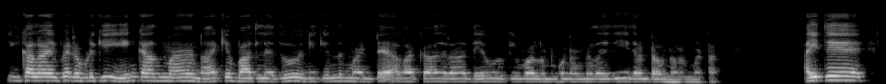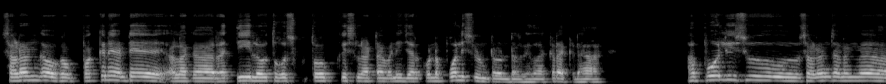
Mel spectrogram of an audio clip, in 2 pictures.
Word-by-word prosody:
ఇంక 175 +1 -9
అలా 175 0 +5
అయిపోయేటప్పుడికీ, 175 -1 0 0.2
ఏం 160 - -3
కాదు 170 -1 0
మా, 160 - -1 0.3
నాకే 140 +5 -1
బాధ 145 0 +3
లేదు. 140 +2 -4 0.2
నీకెందుకు 150 +2 -6
మా 140 - -1
అంటే, 135 - -4
"అలా 280 - +1
కాదురా 275 -1 0 0.2
దేవుడికివ్వాలనుకున్నాం 135 - -4
గదా!" 260 +1 -3
ఇది, 270 +2 -5
ఇది 270 - -1
అంటా 260 - -3
ఉన్నారనమాట. 115 -1 -8 1.0
అయితే, 180 +2 +6 0.6
సడన్‌గా 190 +2 +3
ఒక 165 0 0 0.2
పక్కనే 200 +4 -1
అంటే, 185 +1 0 0.4
అలాగా 150 -1 +1 0.2
రద్దీలో 165 +4 +3
తోసుక్ 160 0 -3
తోక్కిసలాట 165 -2 -1
అవన్నీ 155 +2 -1
జరగకుండా 150 +1 -2
పోలీసులు 185 -4 0
ఉంటూ 135 -1 -2
ఉంటారు 120 -1 -4
గదా 125 0 -3
అక్కడక్కడా. 125 +1 -1 1.0
ఆ - - +3 0.2
పోలీసూ 205 -1 0 0.5
సడన్ 170 +2 +1
సడన్‌గా 175 0 +3
165 Hz, 135 wpm, -23 LUFS, 145-185 Hz, 1.0 s, అయితే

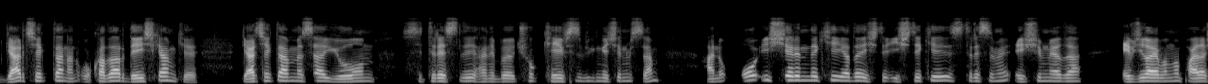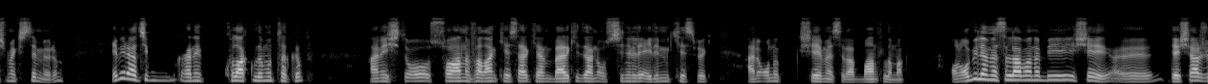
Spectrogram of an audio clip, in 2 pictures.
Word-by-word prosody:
Gerçekten, 170 - +4
hani, 140 0 -6
o - - -10
kadar 155 0 +3
değişken 155 +5 +4
ki. 105 -7 -6 0.4
Gerçekten, 170 +6 +4
mesela, 165 +1 +1
yoğun, 145 +2 -2 0.2
stresli, 155 +1 -1
hani, 135 -2 -6
böyle 140 -1 -1
çok 160 -1 -9
keyifsiz 145 +2 0
bir 155 - -13
gün 155 - -14
geçirmişsem, 160 +2 -4 0.4
hani, 135 +3 -3 0.2
o 205 +3 +1
iş 205 -1 +1
yerindeki 190 -2 +2
ya 175 -3 +1
da, 175 - +1
işte, 160 +1 -4
işteki 180 +5 -1
stresimi 160 +3 -4
eşim 160 +4 -2
ya 155 -1 +2
da 150 0 0 0.4
evcil 130 +4 +4
hayvanımla 155 +1 +5
paylaşmak 150 +1 +2
istemiyorum. 155 0 -5 0.5
E, - - -2
birazcık 225 -6 +4
b 180 0 -14
hani, 170 +1 0 0.2
kulaklığımı 180 0 +3
takıp, 175 +1 -5 0.5
hani, 145 +2 -2
işte, 165 - -2
o 160 0 -2
soğanı 160 -1 +2
falan 155 0 +2
keserken 145 -1 -2
belki 145 +2 +4
de, 145 - +1
hani, 145 0 0
o 135 - -8
sinirle 145 +4 -2
elimi 140 +3 -5
kesmek, 135 0 -6 0.3
hani, 125 +3 -3
onu 145 +2 -6 0.2
şeye, 140 -2 0
mesela, 115 -2 -4
bantlamak 120 -1 -2 0.4
Hani, 130 +2 -6
o - - +2
bile, 240 -2 +5
mesela, 205 -1 +4
bana 200 -1 0
bir 205 -1 -2
şey, 180 -6 +1
eee, 130 +1 -6 0.2
deşarj 165 +4 +3
155 Hz, 165 wpm, -25 LUFS, 140-175 Hz, 0.5 s, hayvanımla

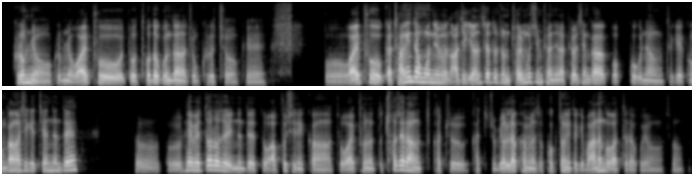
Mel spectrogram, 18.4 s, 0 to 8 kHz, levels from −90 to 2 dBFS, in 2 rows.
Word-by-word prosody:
그럼요. 110 - +2
그럼요. 105 0 -3
와이프도 110 -4 +2
더더군다나 105 -3 +2
좀 - - -8
그렇죠. 75 -6 -8
그게 80 -1 -10 0.8
뭐 90 -1 -7
와이프 125 - +6
그니까 135 -4 +4
장인 125 +9 +5
장모님은 145 -6 +4
아직 130 -3 0
연세도 130 +7 +1
좀 130 -4 -2
젊으신 140 +7 0
편이라 110 -4 -1
별생각 120 +3 0
없고 120 - -7
그냥 100 -4 -5
되게 95 -1 -7
건강하시겠지 130 +4 -1
했는데 135 +5 +1 0.8
어 105 -2 -10
그 - - -8
해외에 140 -2 +3
떨어져 160 -6 +5
있는데 105 -2 -2
또 - - -4
아프시니까 85 -4 -5
또 - - -9
와이프는 100 +2 -3
또 - - -15
처제랑 145 - +3
같이 95 -1 -8
같이 - - -14
좀 - - -12
연락하면서 105 -3 0
걱정이 110 +4 -4
되게 95 -1 -7
많은 - - +1
것 - - -2
같더라고요. 75 -1 -7
그래서 80 -3 -17
110 Hz, 380 characters per minute, -23 LUFS, 95-130 Hz, 0.8 s, 와이프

